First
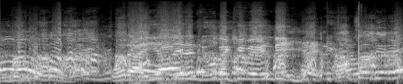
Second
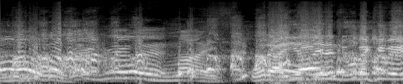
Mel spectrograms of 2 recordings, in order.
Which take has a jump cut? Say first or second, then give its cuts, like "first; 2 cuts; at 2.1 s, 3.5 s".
first; 2 cuts; at 1.1 s, 3.3 s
